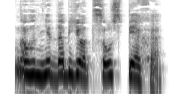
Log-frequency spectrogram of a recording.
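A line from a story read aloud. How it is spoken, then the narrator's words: Sobbing. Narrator (Russian): рыдала нарцисса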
